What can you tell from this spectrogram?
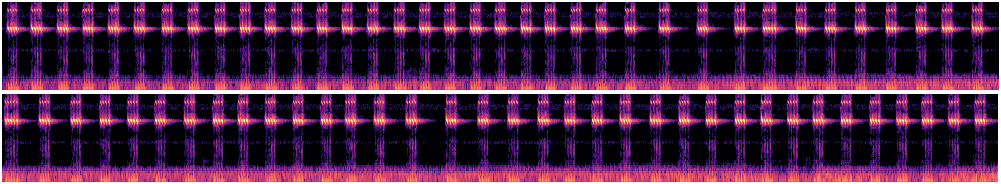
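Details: Cricket chirping loud and clear in a long unbroken train of high, ringing pulses near four per second, with a faint low murmur in the background.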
